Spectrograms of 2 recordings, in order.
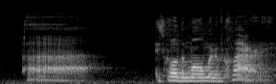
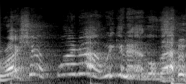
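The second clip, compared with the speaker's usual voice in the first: higher, louder hammed-up bravado breaking into laughs; mock reckless execs; 11 semitones higher, 6 dB louder than usual. Mocking drugged-up music bosses, hammed-up and laughing. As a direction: lampoon stoned bosses deciding on a whim. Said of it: "they're sitting around going".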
